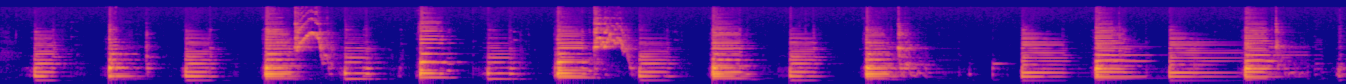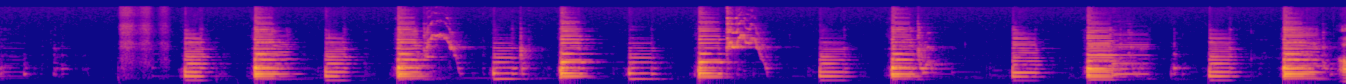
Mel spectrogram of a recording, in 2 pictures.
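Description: Five-string banjo vamping: short chords struck about twice a second, each one cut off quickly, with a softer stretch a little past halfway.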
